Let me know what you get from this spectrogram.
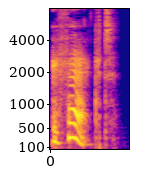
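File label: "effect", British English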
